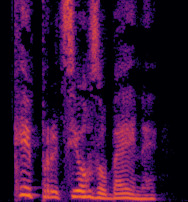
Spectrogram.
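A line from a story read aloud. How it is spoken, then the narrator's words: Sweet sigh. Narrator (Italian): disse con un dolce sospiro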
